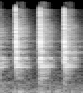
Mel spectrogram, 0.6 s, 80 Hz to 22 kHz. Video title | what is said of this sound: 4S1S - 4Sellers1Sale - 6/18 | it's not the shiny porcelain that's heavier it's lighter weight and it sounds lighter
